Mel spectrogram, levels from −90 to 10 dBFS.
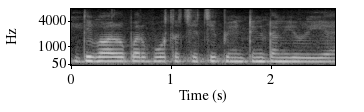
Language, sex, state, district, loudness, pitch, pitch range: Hindi, female, Uttar Pradesh, Shamli, -16 LUFS, 210 Hz, 200-215 Hz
